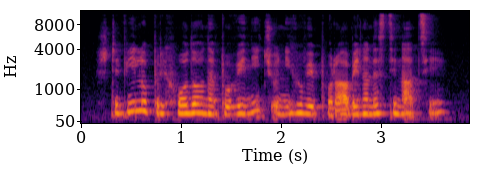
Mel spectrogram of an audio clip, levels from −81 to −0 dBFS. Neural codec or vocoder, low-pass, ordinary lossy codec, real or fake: none; 10.8 kHz; none; real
